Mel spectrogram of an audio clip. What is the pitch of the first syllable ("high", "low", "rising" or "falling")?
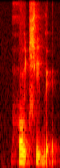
falling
